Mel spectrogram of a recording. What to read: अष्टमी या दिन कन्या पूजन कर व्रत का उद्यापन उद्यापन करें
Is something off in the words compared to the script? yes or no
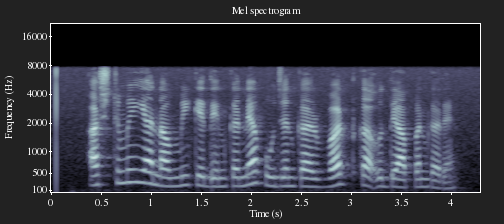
yes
